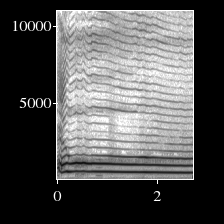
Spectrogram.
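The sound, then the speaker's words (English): A person imitates a wolf howl to end a sung song: one long, loud howl that swoops up briefly at the start, then holds a steady pitch for nearly three seconds with no talking. “I want to try out your every song ends with a wolf howling.”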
